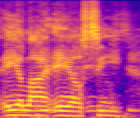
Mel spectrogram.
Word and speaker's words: Ali ALC: you can just but technically it's it's actually pronounced uh like like initials ali so that's what i go by but uh it's ali alc um that's basically who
